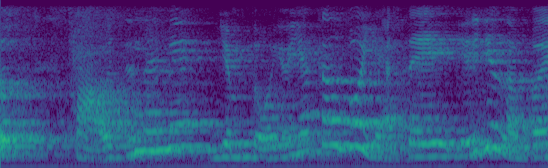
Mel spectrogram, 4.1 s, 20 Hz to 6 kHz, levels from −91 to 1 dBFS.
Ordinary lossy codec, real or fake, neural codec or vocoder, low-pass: AAC, 32 kbps; real; none; 5.4 kHz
